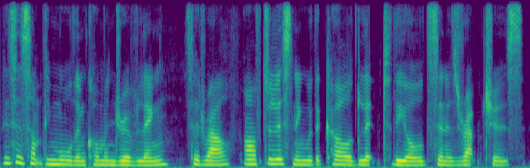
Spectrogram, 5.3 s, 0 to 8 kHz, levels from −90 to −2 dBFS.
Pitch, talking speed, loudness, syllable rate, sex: 195 Hz, 225 wpm, -16 LUFS, 6.3 syllables/s, female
